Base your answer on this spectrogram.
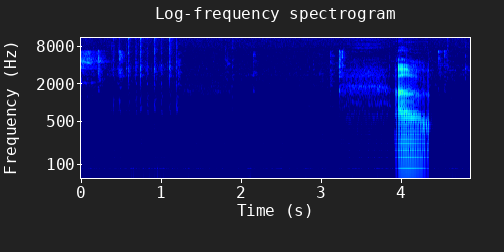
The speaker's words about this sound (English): Well, I mean, I have the power of the computer right in front of me, you idiot. Does it tell you how to say it? Yes, I'm typing in how to pronounce his name.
